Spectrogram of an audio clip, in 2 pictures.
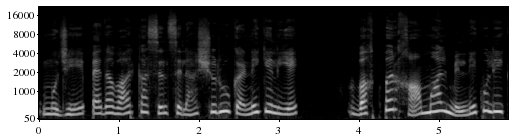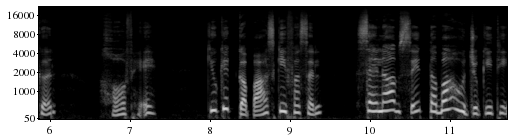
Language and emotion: Urdu, fearful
